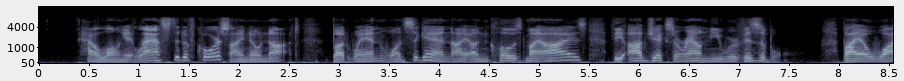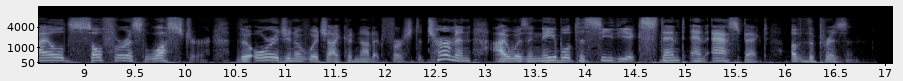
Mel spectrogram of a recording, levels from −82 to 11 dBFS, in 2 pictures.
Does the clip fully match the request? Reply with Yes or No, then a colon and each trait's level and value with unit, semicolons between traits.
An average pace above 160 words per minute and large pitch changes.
No: average, 175 wpm; average, 3.9 semitones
